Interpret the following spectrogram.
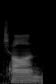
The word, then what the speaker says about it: Chan: title of my book Chon this is the Chinese pronunciation of the word Zen in Japanese which is of course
